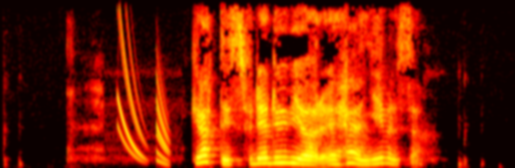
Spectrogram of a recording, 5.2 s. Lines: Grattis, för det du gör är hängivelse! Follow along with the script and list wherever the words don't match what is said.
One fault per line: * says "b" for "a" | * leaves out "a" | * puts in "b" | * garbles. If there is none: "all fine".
all fine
